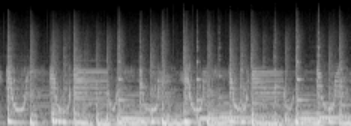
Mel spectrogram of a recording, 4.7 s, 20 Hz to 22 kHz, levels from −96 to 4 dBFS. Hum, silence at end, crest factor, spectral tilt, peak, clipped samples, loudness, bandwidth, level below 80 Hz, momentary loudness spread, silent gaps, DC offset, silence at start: none; 0 s; 16 dB; -8 dB/octave; 0 dBFS; under 0.1%; -17 LUFS; 9.6 kHz; -24 dBFS; 3 LU; none; under 0.1%; 0 s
